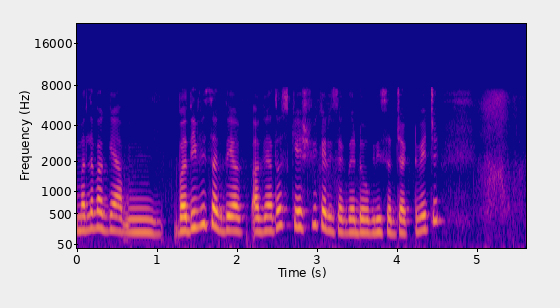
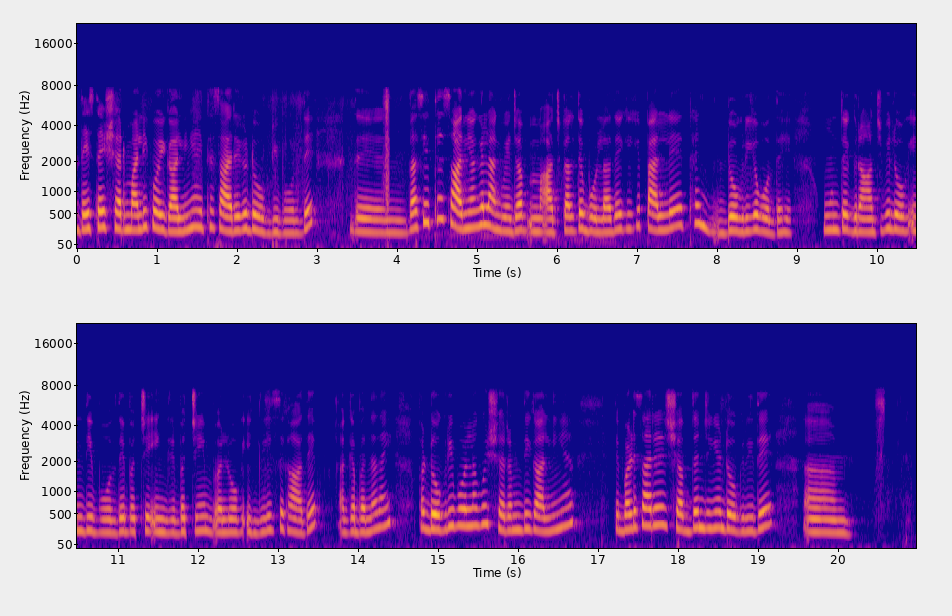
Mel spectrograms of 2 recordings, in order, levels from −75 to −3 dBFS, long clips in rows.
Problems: low volume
